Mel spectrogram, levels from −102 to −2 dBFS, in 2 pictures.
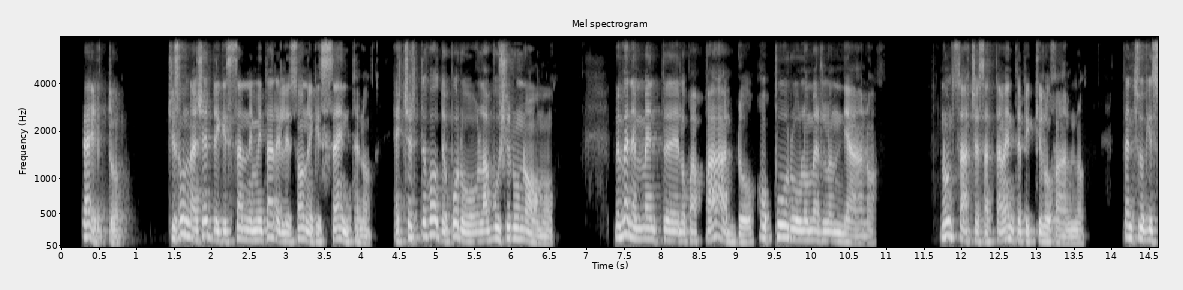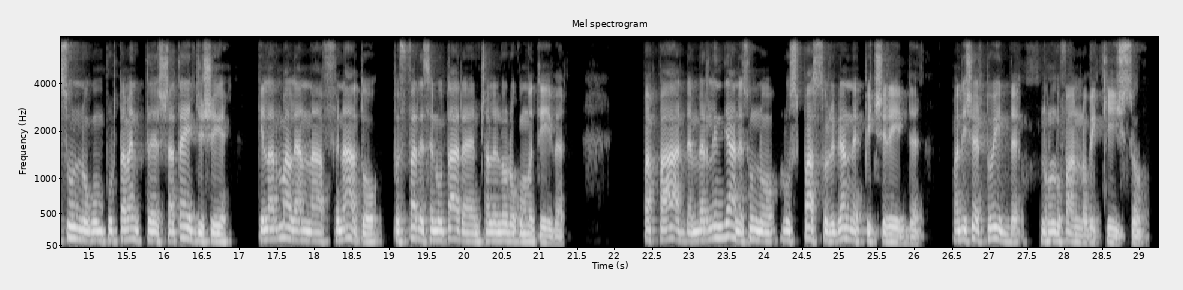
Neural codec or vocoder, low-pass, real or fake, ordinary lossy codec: none; 7.2 kHz; real; Opus, 64 kbps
